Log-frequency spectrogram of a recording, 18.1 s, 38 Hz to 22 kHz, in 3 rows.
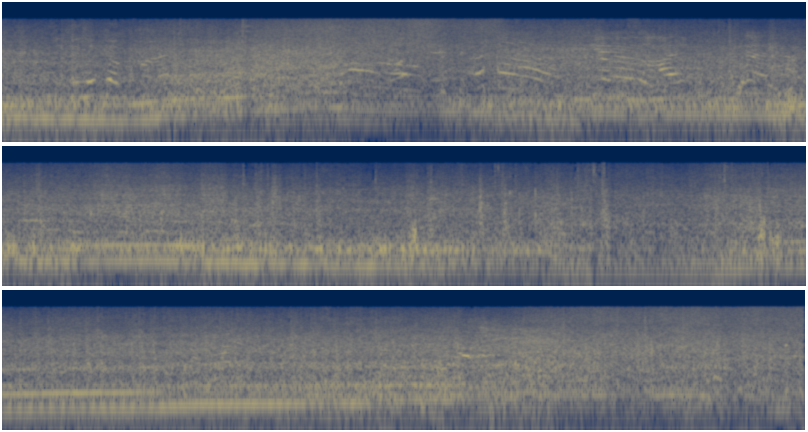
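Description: A 4x4's engine revving hard as it ploughs through deep mud and standing water, heard from inside the cab, with the noise of water and mud splashing against the body and windshield. The engine note rises and falls, dips briefly just past the middle and then climbs again.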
